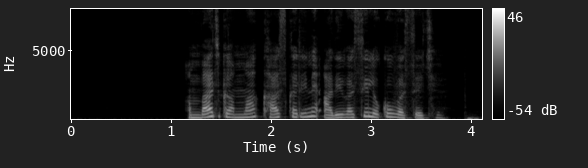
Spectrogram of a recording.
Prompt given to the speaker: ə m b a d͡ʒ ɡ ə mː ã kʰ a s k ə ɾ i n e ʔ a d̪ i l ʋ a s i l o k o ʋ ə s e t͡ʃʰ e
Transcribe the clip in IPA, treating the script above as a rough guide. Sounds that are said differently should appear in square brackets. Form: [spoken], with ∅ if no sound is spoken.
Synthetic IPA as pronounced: ə m b a d͡ʒ ɡ [a] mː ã kʰ a s k ə ɾ i n e ʔ a d̪ i [∅] ʋ a s i l o k o ʋ ə s e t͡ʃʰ e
